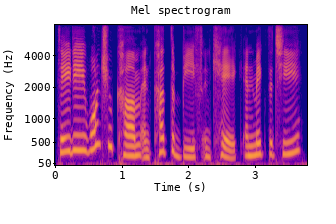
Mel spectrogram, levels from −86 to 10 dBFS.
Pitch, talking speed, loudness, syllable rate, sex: 245 Hz, 220 wpm, -17 LUFS, 4.2 syllables/s, female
